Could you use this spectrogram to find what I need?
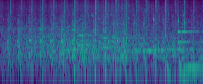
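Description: Vehicle engine running while driving through a museum, a loud steady chugging made of rapid regular pulses with a rattling mechanical edge, continuous from start to finish with no talk.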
